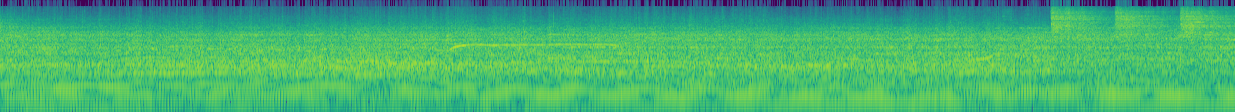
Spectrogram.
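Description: Rock concert crowd cheering and shouting between songs over a steady held drone of low notes from the stage sound system. The bass of the previous song stops about two seconds in, a short whistle rises out of the crowd near the middle, and bright high-pitched noise comes back near the end.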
